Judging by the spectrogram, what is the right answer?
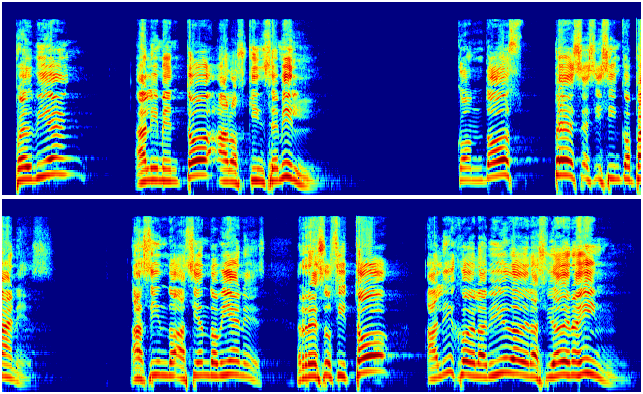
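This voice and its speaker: A man, a pastor, preaching a sermon, animated, acting out quotes from the people in his stories. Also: sits high. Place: church hall. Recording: long church reverb.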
